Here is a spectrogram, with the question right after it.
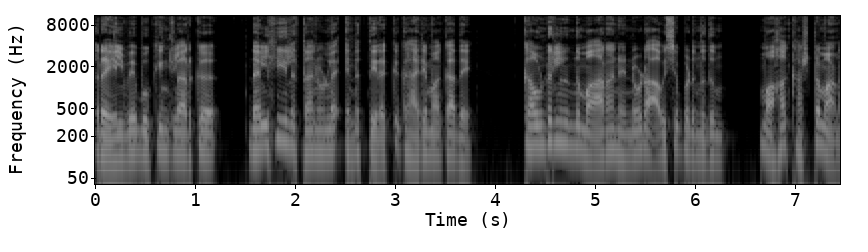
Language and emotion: Malayalam, sad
